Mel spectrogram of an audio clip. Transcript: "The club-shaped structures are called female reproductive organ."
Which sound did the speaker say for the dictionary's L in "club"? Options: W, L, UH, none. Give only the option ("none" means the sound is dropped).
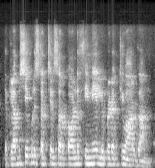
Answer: L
